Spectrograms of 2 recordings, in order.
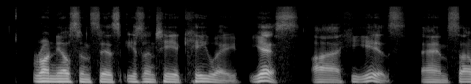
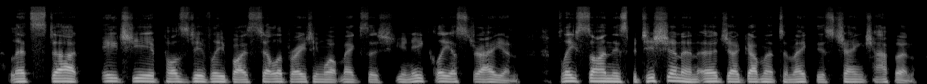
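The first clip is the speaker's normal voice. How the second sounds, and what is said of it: Put-on broad Australian bogan accent. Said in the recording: “How was my Bogan accent there?”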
